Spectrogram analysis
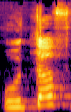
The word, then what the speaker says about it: Uhthoff: Y yo, ay, como la H muda.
